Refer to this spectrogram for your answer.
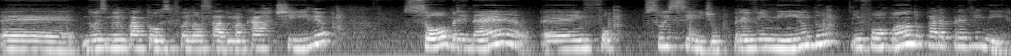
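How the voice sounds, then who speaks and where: A woman's fairly high voice at a very slow pace, with ordinary pitch variation and noticeable background noise. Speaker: psychologist. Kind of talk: radio interview answer.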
